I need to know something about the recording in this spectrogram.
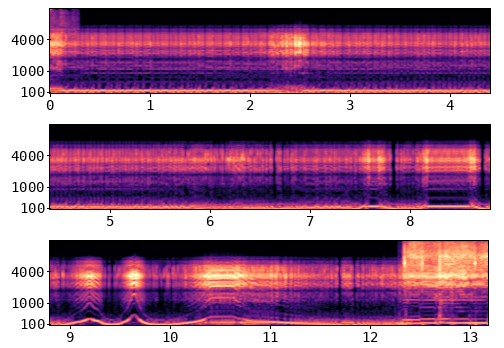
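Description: Jazz bass played through a Fuzzrocious M.O.T.H. fuzz pedal: one distorted note is held for several seconds. Near the end, the tone swoops widely up and down in pitch several times as a knob on the pedal is turned.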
